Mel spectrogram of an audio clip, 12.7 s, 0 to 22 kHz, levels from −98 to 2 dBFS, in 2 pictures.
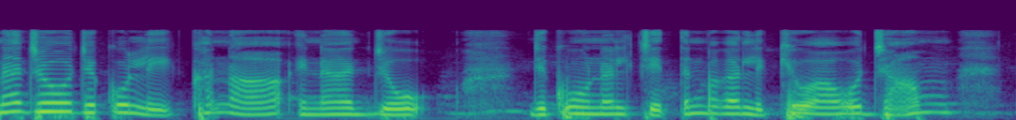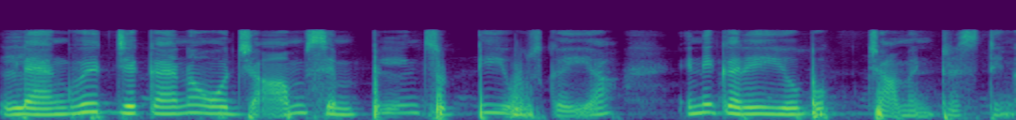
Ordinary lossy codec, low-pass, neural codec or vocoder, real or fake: none; none; none; real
